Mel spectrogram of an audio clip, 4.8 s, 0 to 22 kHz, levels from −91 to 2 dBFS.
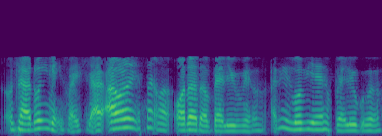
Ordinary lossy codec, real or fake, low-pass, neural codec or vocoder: AAC, 16 kbps; real; 7.2 kHz; none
